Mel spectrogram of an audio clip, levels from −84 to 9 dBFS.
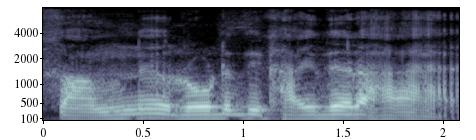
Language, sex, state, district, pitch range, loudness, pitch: Hindi, male, Bihar, Patna, 100-110 Hz, -15 LUFS, 105 Hz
